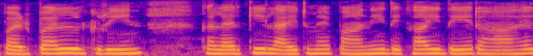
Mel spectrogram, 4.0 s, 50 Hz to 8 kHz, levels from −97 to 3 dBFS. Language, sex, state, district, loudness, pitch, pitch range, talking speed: Chhattisgarhi, female, Chhattisgarh, Jashpur, -20 LUFS, 205 Hz, 200-215 Hz, 165 wpm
